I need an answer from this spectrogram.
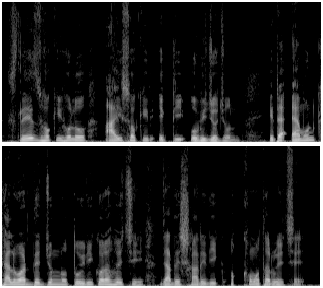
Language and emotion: Bengali, neutral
